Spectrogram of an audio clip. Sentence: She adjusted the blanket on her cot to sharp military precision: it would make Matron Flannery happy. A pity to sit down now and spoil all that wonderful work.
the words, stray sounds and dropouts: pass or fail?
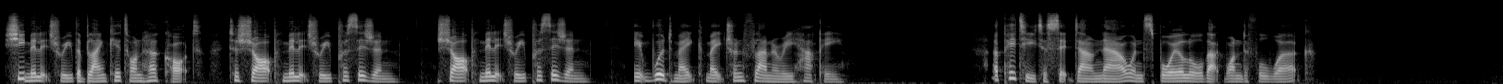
fail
